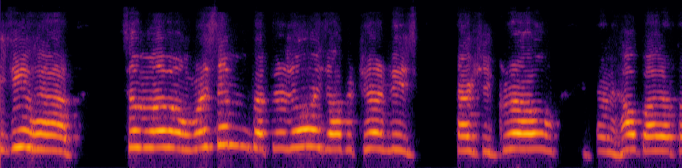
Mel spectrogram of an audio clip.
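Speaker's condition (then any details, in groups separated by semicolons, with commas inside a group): Cerebral palsy; from birth, affects movement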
